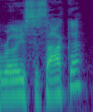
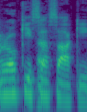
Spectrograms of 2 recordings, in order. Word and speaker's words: Roki Sasaki: about done with pitching but they're looking at Roy sasaka MH I think that's how you pronounce his name H Roki Sasaki Roki Sasaki okay um paron my ignorance on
